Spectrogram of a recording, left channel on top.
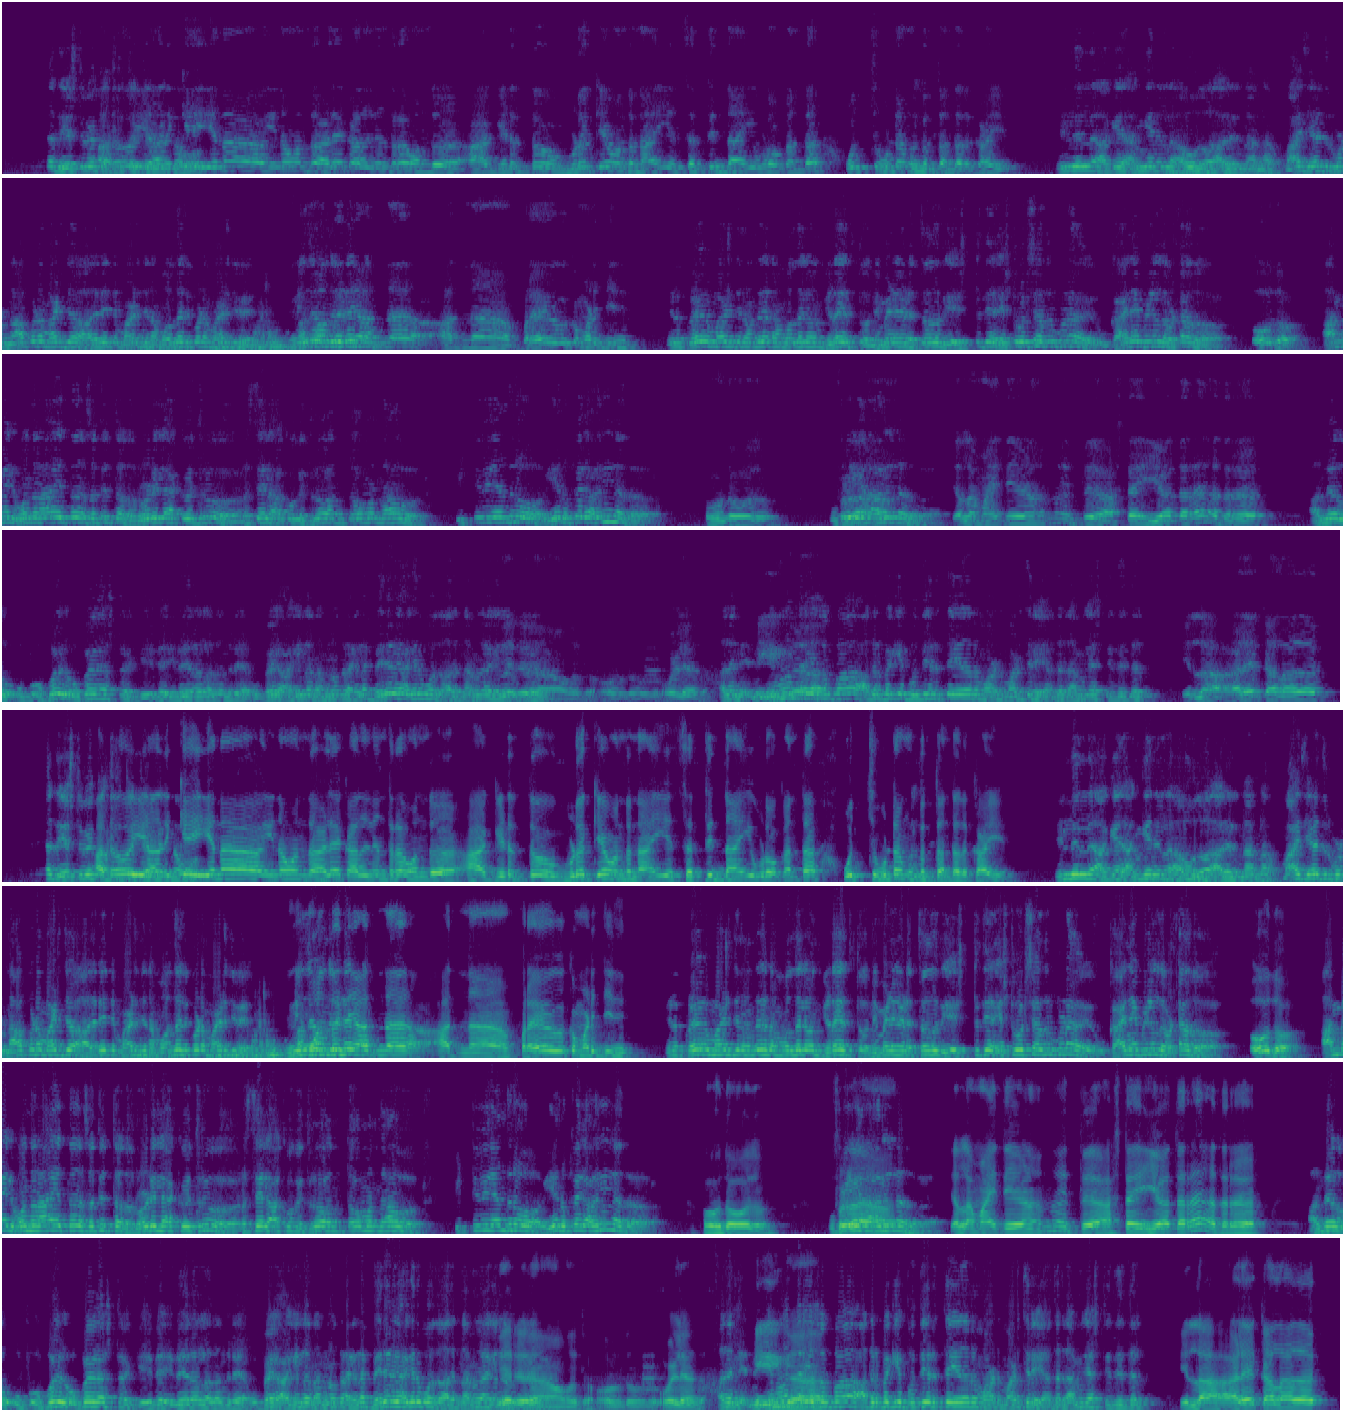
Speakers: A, on the right; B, on the right.
A: ಎಷ್ಟು ಬೇಕು
B: ಅದು
A: ಅಷ್ಟೊತ್ತ ತಿನ್ಬೇಕು
B: ಅದಕ್ಕೆ
A: ನಾವು
B: ಏನ ನೋ ಒಂದು ಹಳೆ ಕಾಲ್ ನಂತ್ರ ಒಂದು ಆ ಗಿಡದ್ದು ಬುಡಕ್ ಒಂದು ನಾಯಿ ಸತ್ತಿದ್ ನಾಯಿ ಬಿಡ್ಬೇಕಂತ ಹುಚ್ಚ್ ಬಿಟ್ಟಂಗ್
A: ಒಳ್ಳೆ
B: ಬಿಡುತ್ತಂತ ಅದ ಕಾಯಿ
A: ಇಲ್ಲ ಇಲ್ಲ ಹಾಗೇ ಹಂಗೇನಿಲ್ಲ ಹೌದು ಅ ನಾ ನ ಮಾ್ತಿ ಹೇಳಿದ್ ಬಿು ನಾವುೂಡ ಮಾಡ್ವ ಅದೇೀತಿ ಮಾಡ್ವಿ ನಮ್ಮ ಹೊಲದಲ್ಲಿ ಕೂಡ ಮಾಡಿದ್ವಿ
B: ನಿಮ್
A: ಅಂದ್ರೆ
B: ಹೊಲದಲ್ಲಿ
A: ಒಂದು ಗಿಡ ಇತ್ತು ನಮ್
B: ಅದ್ನ್ನ ಅದ್ನ್ನ ಪ್ರಯೋಗಕ್ಕೆ ಮಾಡಿದ್ದ
A: ಇಲ್ಲ ಪ್ರಯೋಗ ಮಾಡಿದ್ದನಿ ಅಂದ್ರೆ ನಮ್ಮ ಹೊಲ್ದಲ್ಲಿ ಒಂದು ಗಿಡ ಇತ್ತು ನಿಮ್ಮ ಎಳಗಡೆ ತಂದೋದು ಎಷ್ಟು ದಿನ ಎಷ್ಟು ವರ್ಷ ಆದ್ರೂ ಕೂಡ ಕಾಯನೆ ಬಳಲ್ ಒಟ್ಟ ಅದು
B: ಹೌದು
A: ಆಮೇಲೆ ಒಂದು ನಾಯ ಸತ್ತುತ್ತ ಅ ರೋಡ್ಲ್ಲಿ ಹಾಕಿದ್ರು ರಸ್ತೆಯಲ್ಲಿ ಹಾಕ ಹೋಗಿದ್ರು ಅ್ ತಗೊ್ ನಾವು ಇಟ್ಟೀಿವ ಅಂದ್ರರು ಏನ್ ಉಪಯೋಗ ಆಗ್ಲಿಲ್ಲ ಅದು
B: ಹೌದೌದು
A: ಉಪಯೋಗ
B: ಸುಳ್ಳ
A: ಏನ್ ಆಗ್ಲಿಲ್ಲ ಅದು
B: ಎಲ್ಲಾ ಮಾಹಿತಿನು ಇ ಅಷ್ಟೇ ಹೇಳ್ತಾರ ಅದ್ರ
A: ಅಂದ್ರೆ ಅ ಉಪಯೋಗ ಉಪಯೋಗ ಅಷ್ಟ ಇ ಇದ ಇರಲ್ಲ ಅ್ರೆ ಉಪಯೋಗ ಆಗಿಲ್ಲ ನಮ್ಗಂಂತತ್ರ ಆಗಿಲ್ಲ ಬೇರೆಗ ಆದ್ರೆ ನಮಗಲ್ಲ
B: ಬೇರೆ
A: ಉಪಯೋಗ
B: ಹೌದು ಹೌದೌದು ಒಳ್ಳೇದು
A: ಅ ನಿಮ್ಮಂತರಿಗೆ
B: ಈಗ
A: ಸ್ವಲ್ಪ ಅದ್ರ ಬಗ್ಗೆ ಬುದ್ಧಿ ಇರುತ್ತೆ ಏಾದ್ ಮಾಡ್ತೀರಿ ಅ್ರ ನಮ್ಗೆ ಅಷ್ಟ ಇದ
B: ಇಲ್ಲ ಹಳೆ ಕಾಲದ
